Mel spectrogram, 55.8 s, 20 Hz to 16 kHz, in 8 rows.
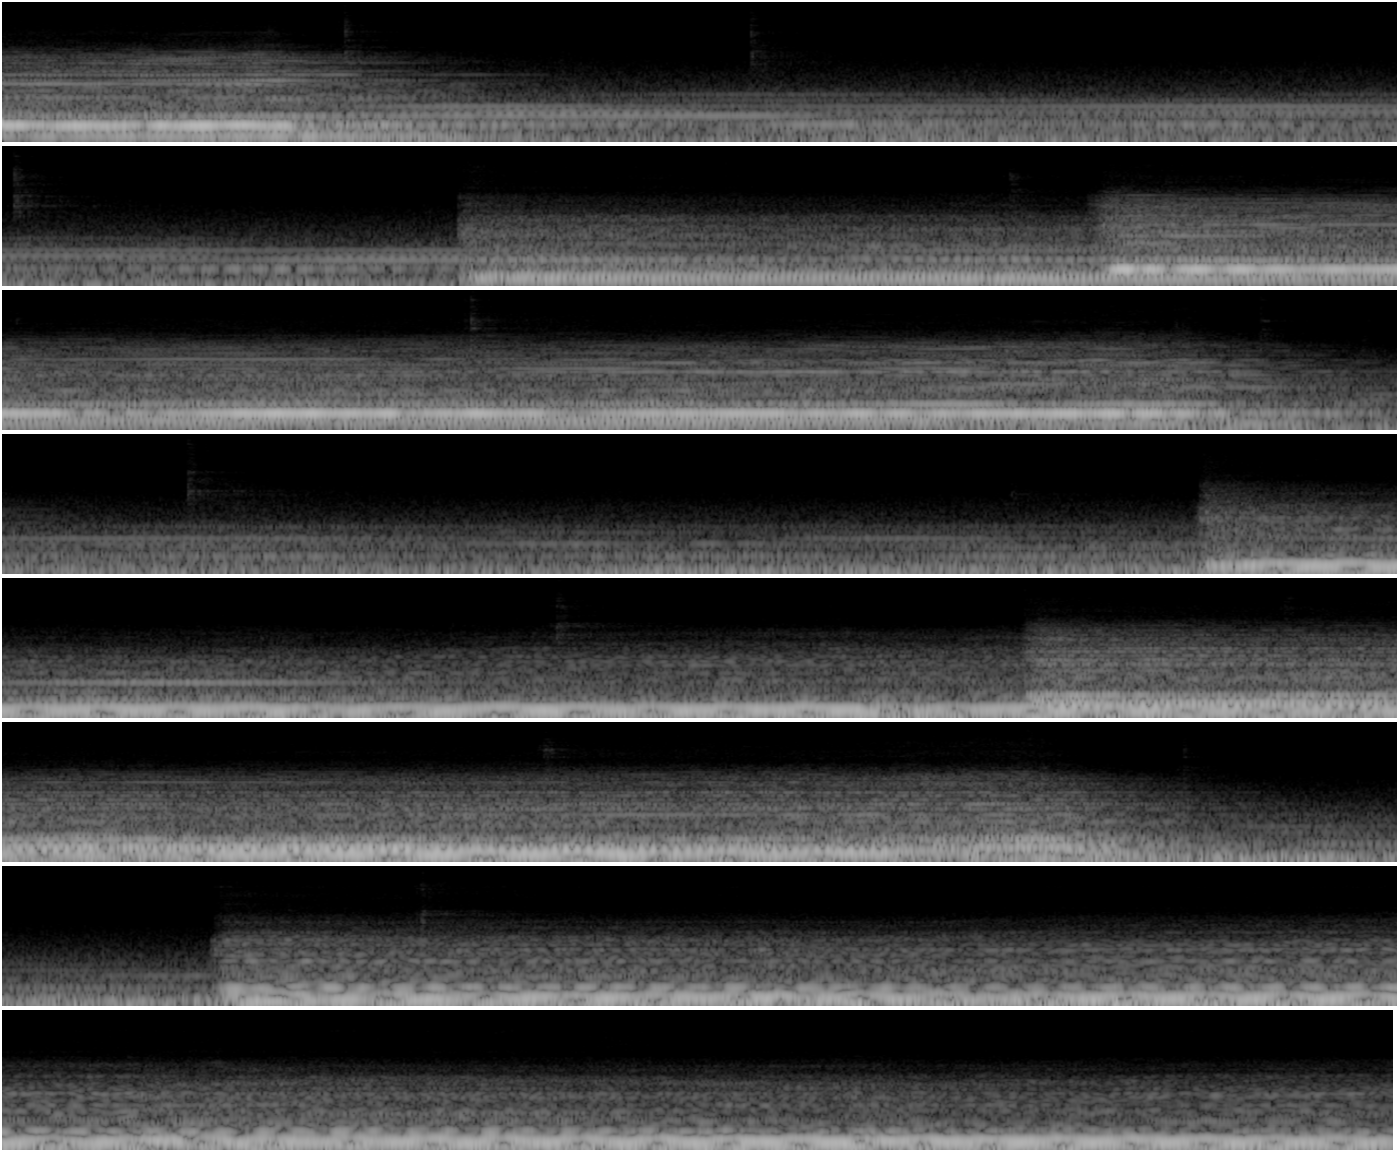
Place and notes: Mannesmannufer, Düsseldorf, Deutschland - KIT, exhibition hall, installation sonic states
Inside the main part of the underearth KIT exhibition. 2013.
soundmap nrw - social ambiences, art spaces and topographic field recordings
Düsseldorf, Germany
